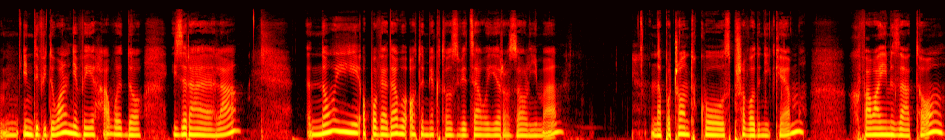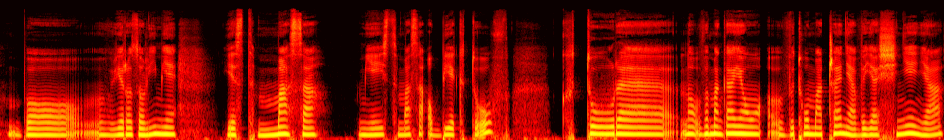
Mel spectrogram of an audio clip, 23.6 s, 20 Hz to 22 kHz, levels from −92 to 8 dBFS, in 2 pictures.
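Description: No technical faults can be heard in this recording.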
